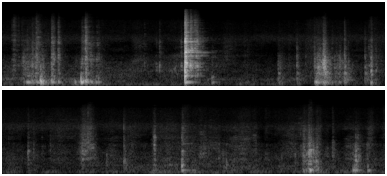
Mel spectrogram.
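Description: Rummaging through gear in a plastic storage barrel: irregular knocks, rustles and clatter of items bumping each other and the barrel, with one sharp loud clack about two seconds in.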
